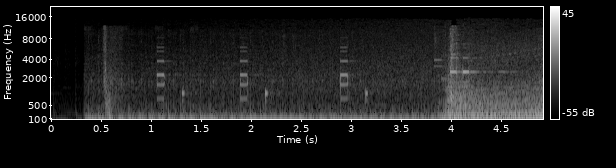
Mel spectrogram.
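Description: Countdown beeps sound in quick succession.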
